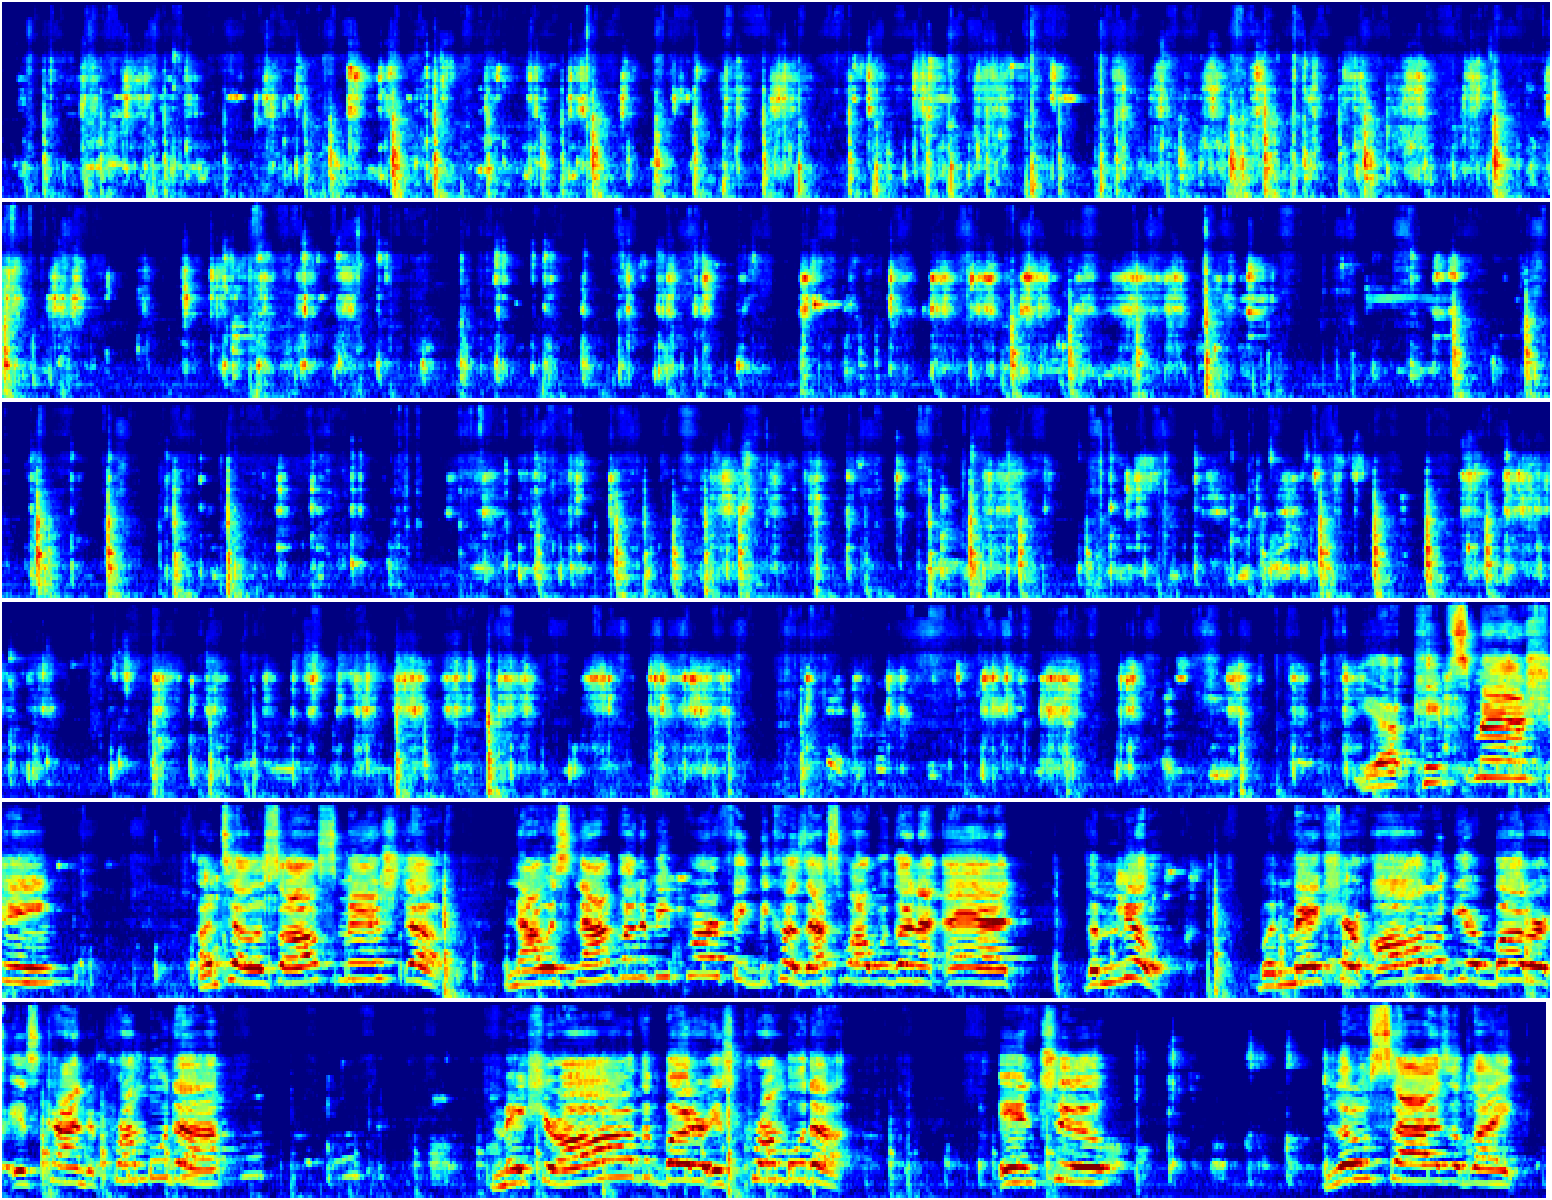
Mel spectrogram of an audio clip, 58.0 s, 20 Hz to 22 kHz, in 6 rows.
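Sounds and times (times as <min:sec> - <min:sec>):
fork clinking and scraping in bowl: 0:00.0 - 0:43.3.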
